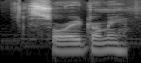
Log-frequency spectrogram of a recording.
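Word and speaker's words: Soridormi: And I believe what we see in that is Sidormi, is it Sora Dormy? Sora Dormy. S-O-R-I-D. Oh, good, I was actually saying it right.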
